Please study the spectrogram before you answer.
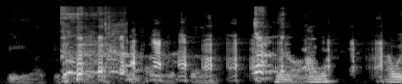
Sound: laughs

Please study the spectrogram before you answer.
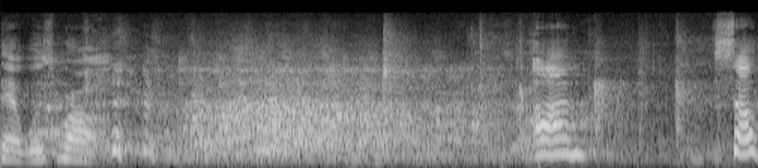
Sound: audience laughs

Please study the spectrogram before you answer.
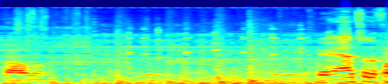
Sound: ringtone

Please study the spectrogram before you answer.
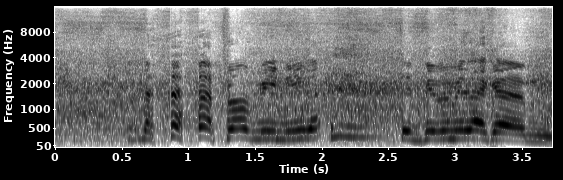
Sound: laughs

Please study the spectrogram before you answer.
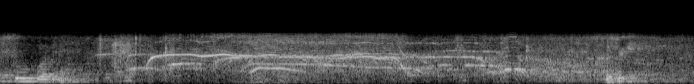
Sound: cheering

